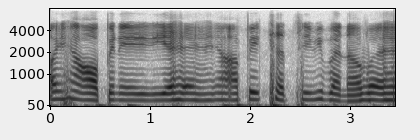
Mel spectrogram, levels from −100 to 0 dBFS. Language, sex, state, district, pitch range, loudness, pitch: Hindi, female, Bihar, West Champaran, 205-215 Hz, -17 LUFS, 210 Hz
